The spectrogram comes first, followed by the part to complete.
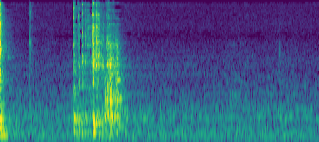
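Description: Scissors snipping through a tail of crochet yarn: a short, crisp metallic cut about half a second in, after a faint click.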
